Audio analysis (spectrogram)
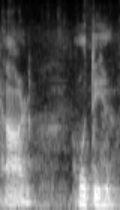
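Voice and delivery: ordinary talk, nothing marked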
